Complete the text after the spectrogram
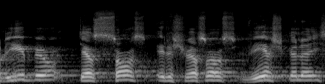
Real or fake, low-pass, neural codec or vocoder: fake; 19.8 kHz; vocoder, 44.1 kHz, 128 mel bands every 512 samples, BigVGAN v2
